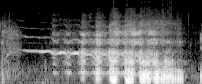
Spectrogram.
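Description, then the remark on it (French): A mare whinnies loudly, a high trembling call that starts thin and steady, then breaks into rapid, shaky pulses before cutting off after about two seconds. “avait le goût de vous parler aussi. Izzy est une jument”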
